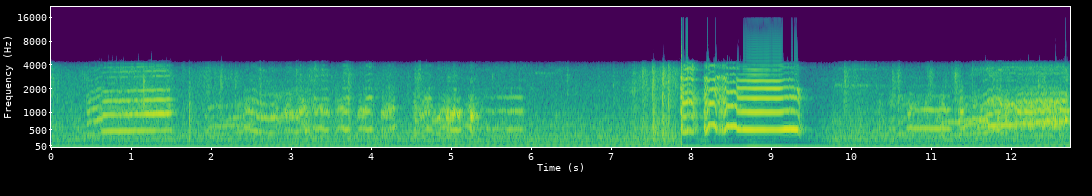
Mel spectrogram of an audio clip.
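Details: Rooster crowing twice, each a long, steady, harmonic-rich call, one early and one near the end of the eighth second. Short clucking notes fall between the crows over a constant low hum.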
